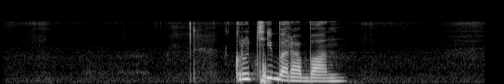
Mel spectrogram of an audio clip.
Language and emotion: Russian, neutral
